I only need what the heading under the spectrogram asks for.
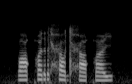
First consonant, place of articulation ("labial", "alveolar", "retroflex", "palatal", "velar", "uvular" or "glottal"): uvular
